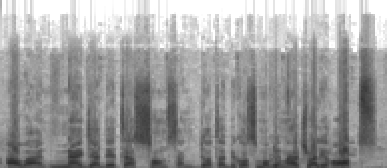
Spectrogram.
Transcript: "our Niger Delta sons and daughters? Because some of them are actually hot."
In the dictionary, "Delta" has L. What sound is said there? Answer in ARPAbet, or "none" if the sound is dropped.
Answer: none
